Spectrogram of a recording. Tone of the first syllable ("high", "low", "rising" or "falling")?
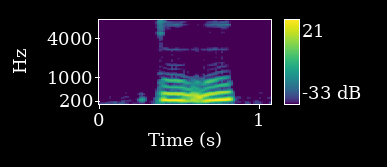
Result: low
